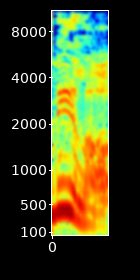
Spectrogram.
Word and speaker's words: Nilah: prepare yourself Joy will not falter I am Nila of the seventh layer let us begin oh Nila I've been pronouncing it the wrong way tell the other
